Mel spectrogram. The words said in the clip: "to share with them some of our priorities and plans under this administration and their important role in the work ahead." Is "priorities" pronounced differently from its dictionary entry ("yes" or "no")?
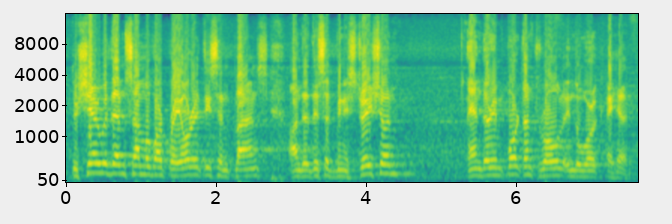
yes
